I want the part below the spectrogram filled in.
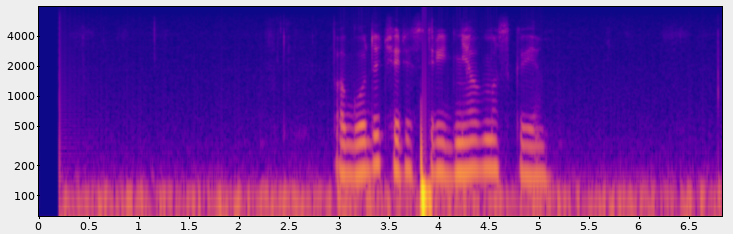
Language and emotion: Russian, neutral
